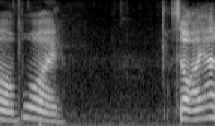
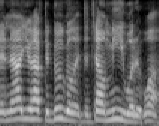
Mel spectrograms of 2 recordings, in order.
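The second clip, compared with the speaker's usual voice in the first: plain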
